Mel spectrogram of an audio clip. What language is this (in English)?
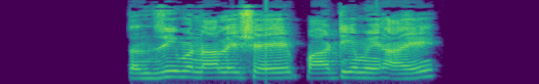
Sindhi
